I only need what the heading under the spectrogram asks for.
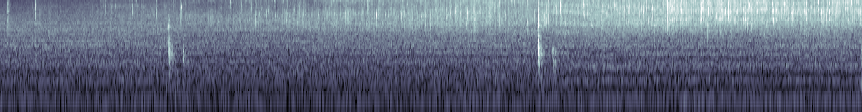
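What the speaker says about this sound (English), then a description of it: "And we're going to fry them." Flour-dredged morel mushrooms fry in hot fat with a steady, even sizzle throughout, broken by two sharp clicks, and no one speaks.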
